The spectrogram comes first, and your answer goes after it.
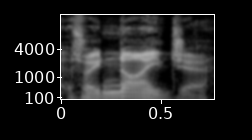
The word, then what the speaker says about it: Niger: Niger. Sorry, you got to pronounce that one carefully.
